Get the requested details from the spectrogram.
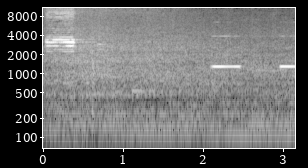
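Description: A large truck idles with a heavy, rumbling engine while its reversing alarm sounds two steady, high electronic beeps near the end, fairly loud.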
